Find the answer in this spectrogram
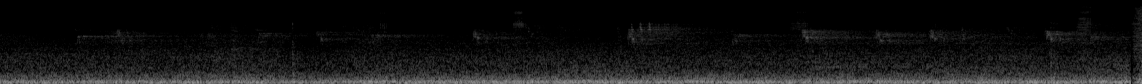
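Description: Steady low rumble of room noise with repeated short, high-pitched bird chirps scattered through it.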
